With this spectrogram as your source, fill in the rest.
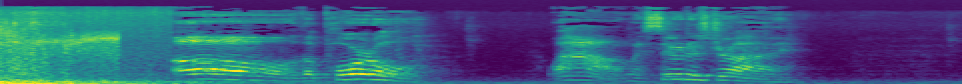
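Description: A middle-aged man talks with animation nearby.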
